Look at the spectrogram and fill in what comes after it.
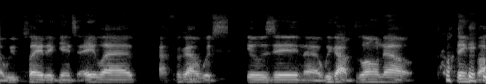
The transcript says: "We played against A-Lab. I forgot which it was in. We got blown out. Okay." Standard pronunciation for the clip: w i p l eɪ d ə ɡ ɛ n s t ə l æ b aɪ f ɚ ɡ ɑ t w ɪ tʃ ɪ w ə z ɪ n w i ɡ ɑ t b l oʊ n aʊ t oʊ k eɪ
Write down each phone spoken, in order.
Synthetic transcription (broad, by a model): w i p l eɪ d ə ɡ ɛ n s t ə l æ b aɪ f ɚ ɡ ɑ t w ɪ tʃ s w ə z ɪ n w i ɡ ɑ t b l oʊ n aʊ t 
